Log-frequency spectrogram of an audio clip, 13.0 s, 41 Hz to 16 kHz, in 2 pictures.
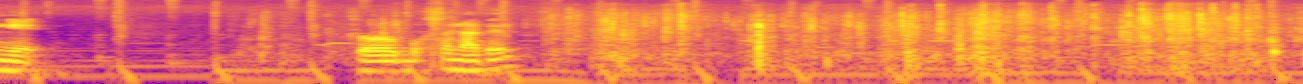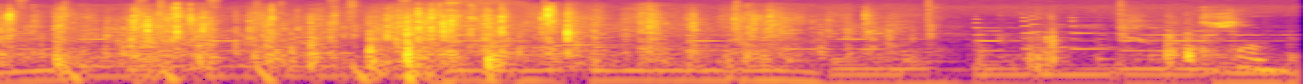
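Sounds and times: plastic bag rustling: 1.2 - 12.6
cardboard box knocking: 5.7 - 9.4.

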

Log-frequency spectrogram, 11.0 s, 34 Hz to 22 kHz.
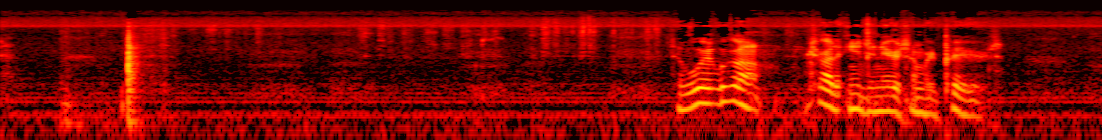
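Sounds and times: sharp knock on workbench: 1.2 - 1.4
faint rubbing and handling: 1.5 - 8.2.

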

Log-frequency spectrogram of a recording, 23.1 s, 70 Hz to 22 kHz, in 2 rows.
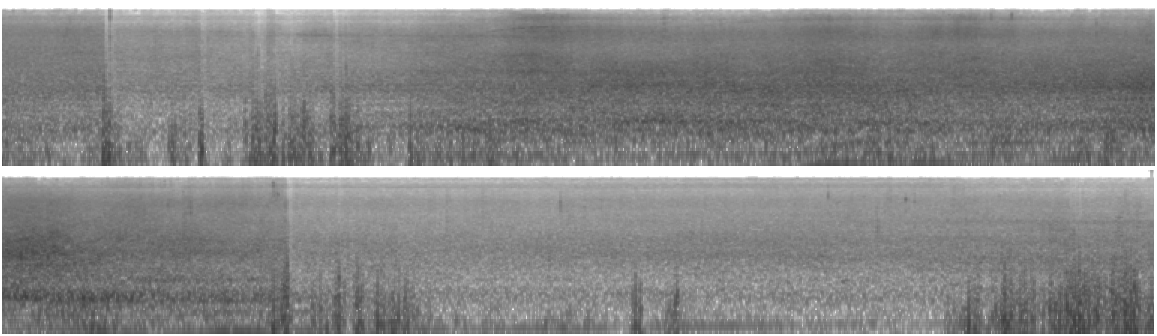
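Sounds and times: low engine hum: 0.0 - 23.0
road traffic passing: 0.0 - 23.0.

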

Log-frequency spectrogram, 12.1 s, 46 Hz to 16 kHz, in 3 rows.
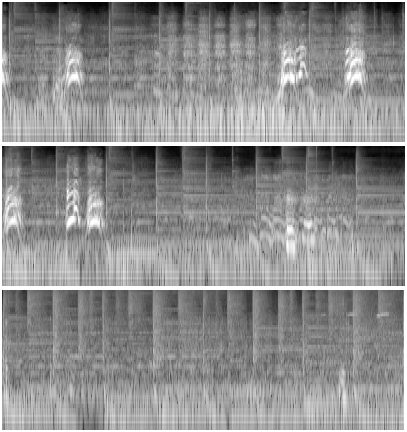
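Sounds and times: dog barking: 0.0 - 0.8, 2.8 - 5.1
background music: 0.0 - 12.0.

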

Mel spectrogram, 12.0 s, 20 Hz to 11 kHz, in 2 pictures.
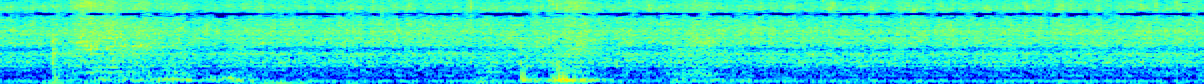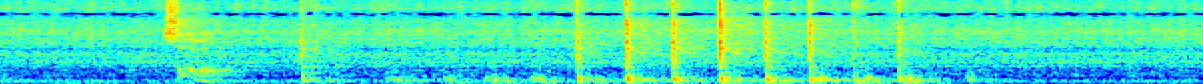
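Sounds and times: sharp knocks from kitchen work: 7.5 - 11.0.

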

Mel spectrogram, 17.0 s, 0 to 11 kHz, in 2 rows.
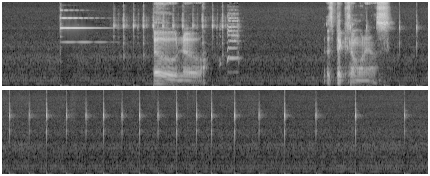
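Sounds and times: roulette wheel ticking: 2.2 - 4.7.

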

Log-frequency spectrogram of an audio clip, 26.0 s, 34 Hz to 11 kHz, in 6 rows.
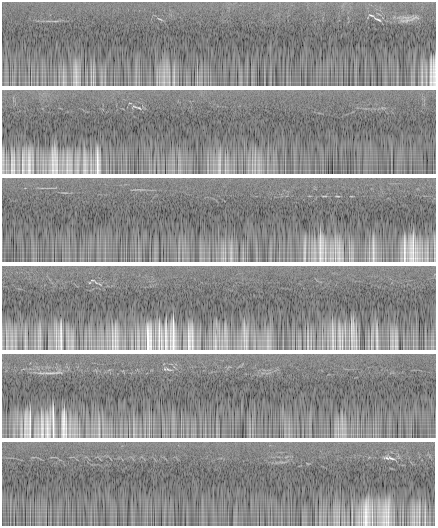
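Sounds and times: songbirds singing: 0.0 - 26.0.

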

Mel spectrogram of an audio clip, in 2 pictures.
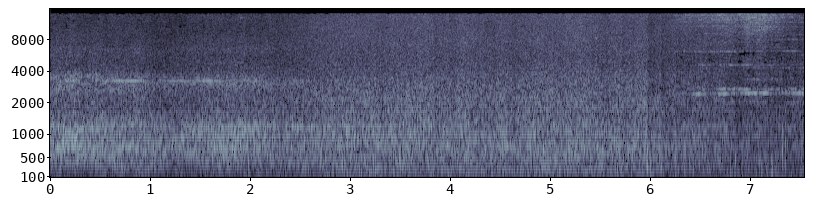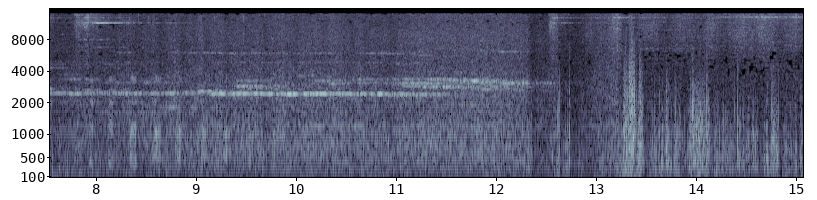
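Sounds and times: train cars rumbling past: 0.0 - 15.0
high wheel squeal: 6.2 - 15.0.

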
